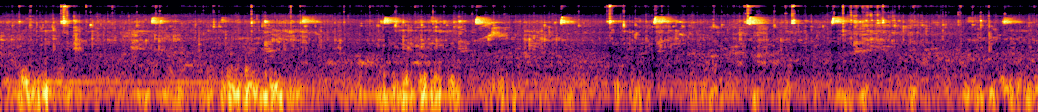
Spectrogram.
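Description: Wind gusting on the microphone of a moving bike, with a short high squeak that repeats about once a second.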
